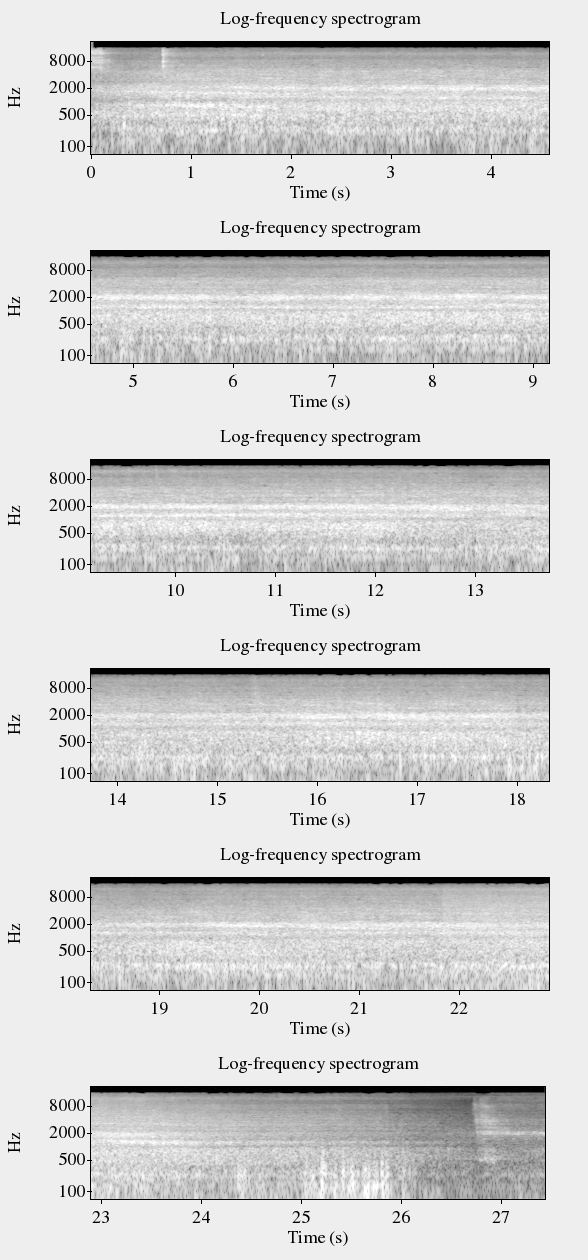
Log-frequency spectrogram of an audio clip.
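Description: Container freight train behind an electric locomotive passing at speed: a long steady rolling noise of wagons on the rails with a steady high-pitched wheel squeal, dropping away near the end as the train clears.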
